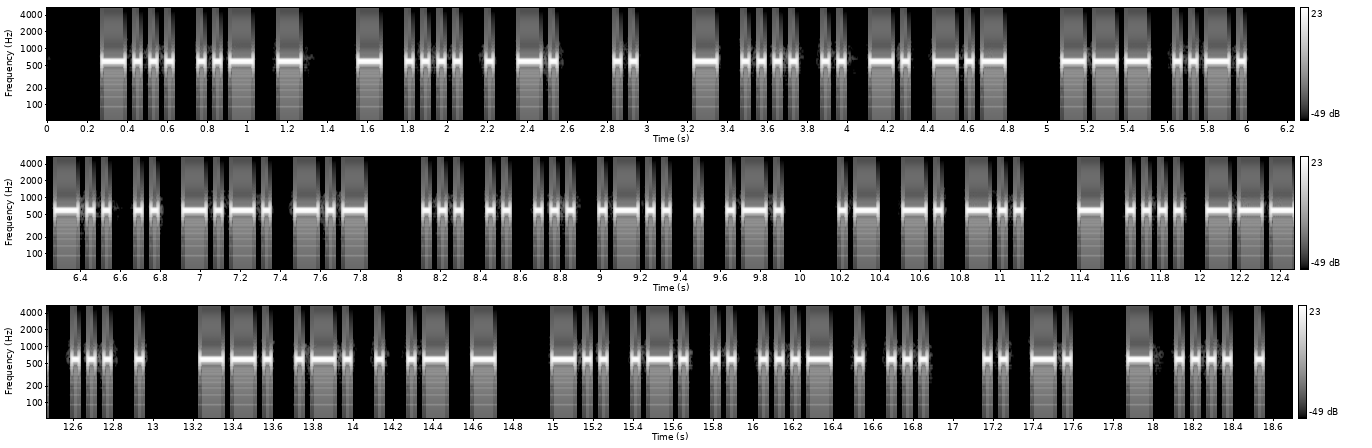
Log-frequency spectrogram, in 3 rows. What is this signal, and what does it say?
Morse code, heard as a keyed tone, about 30 wpm, 600 Hz. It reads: BUT THEN I THINK OF DICK SISLER AND THOSE GREAT DRIVES IN THE
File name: the old man and the sea / the old man and the sea 1 30wpm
